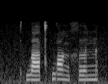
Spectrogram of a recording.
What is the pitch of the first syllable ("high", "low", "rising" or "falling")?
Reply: rising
